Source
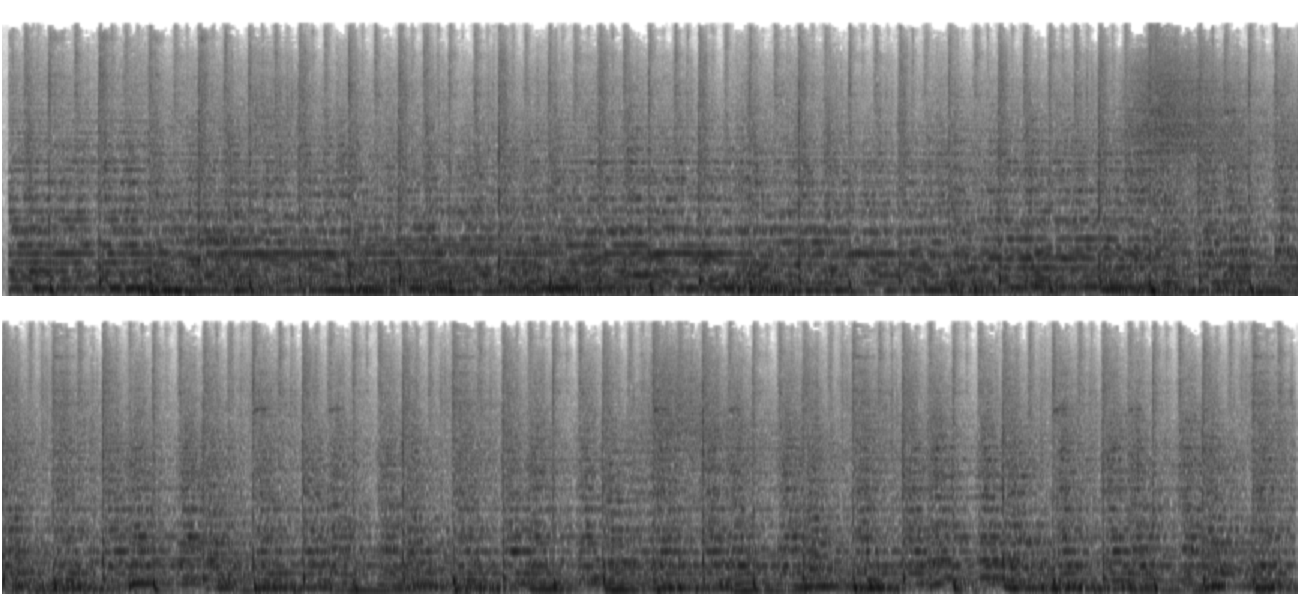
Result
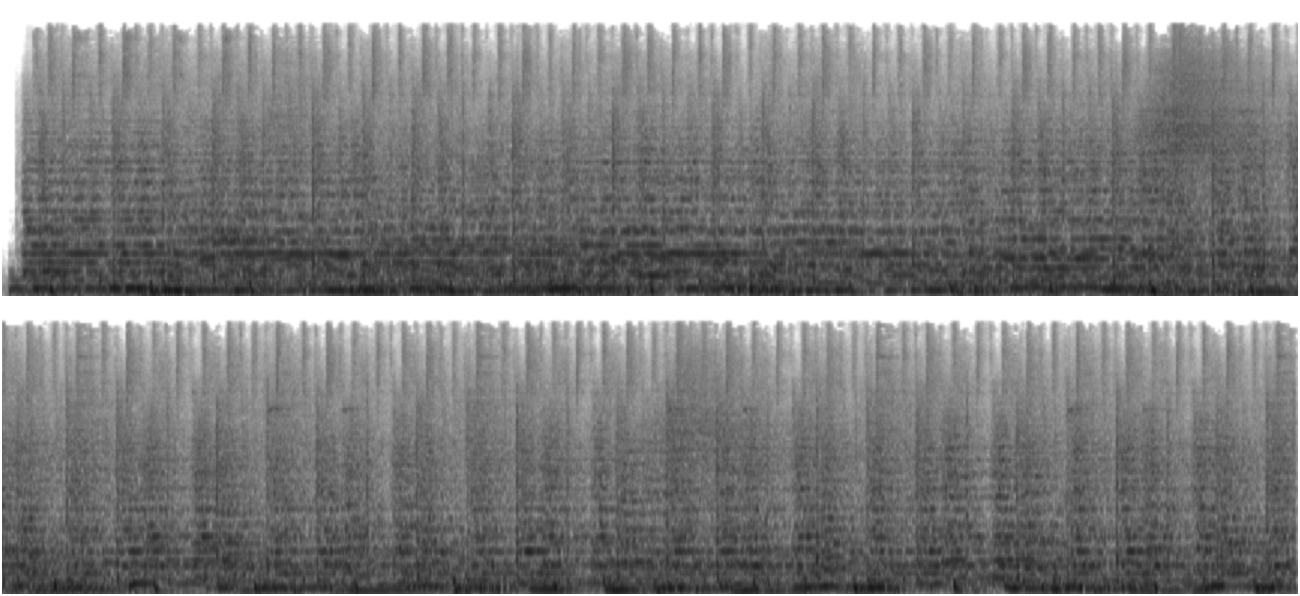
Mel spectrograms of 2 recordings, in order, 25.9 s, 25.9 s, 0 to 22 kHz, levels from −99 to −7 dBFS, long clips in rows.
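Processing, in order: three bands offset in time lows, mids, highs 140/240 ms, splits 210/5900 Hz

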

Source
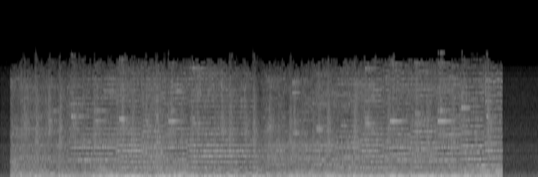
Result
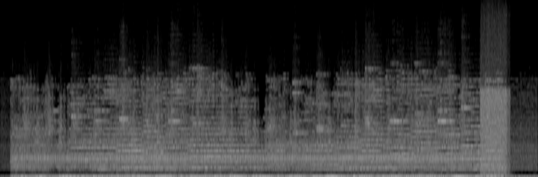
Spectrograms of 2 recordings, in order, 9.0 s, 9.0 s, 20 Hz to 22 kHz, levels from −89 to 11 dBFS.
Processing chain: rattle on loud lows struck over -36 dBFS, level -18 dBFS; Chebyshev band-stop 290–1200 Hz, order 3; hum notches 60/120/180 Hz; spectral gate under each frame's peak -25 dB strong; reverse; upward compressor, threshold -32 dBFS; reverse; painted sound noise, 8.00–8.45 s, 700–11000 Hz -27 dBFS; Chebyshev shaper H 2 -20 dB, 4 -21 dB, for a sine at -10.5 dBFS; early reflections 14 ms -5.5 dB, 60 ms -8.5 dB; on a send at -12 dB: reverberation RT60 0.30 s, pre-delay 3 ms; on the sum: trim -6.5 dB

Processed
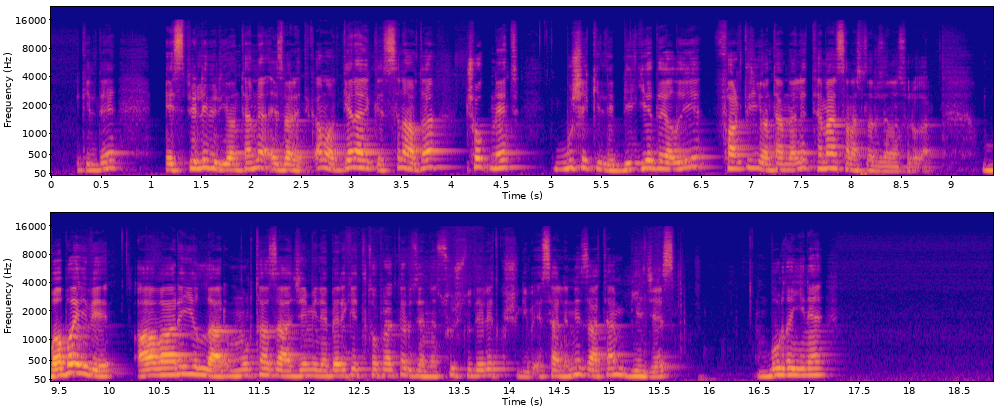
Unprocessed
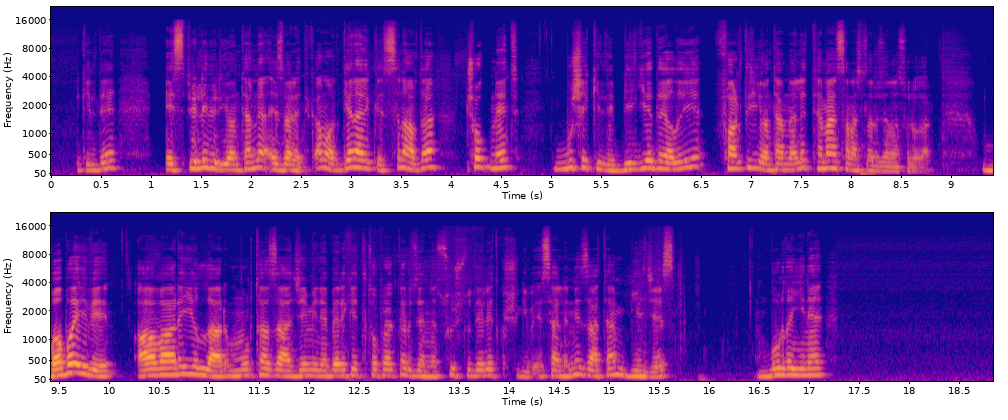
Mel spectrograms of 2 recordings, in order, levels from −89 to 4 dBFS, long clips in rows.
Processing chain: de-hum 48.56 Hz, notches 29; trim +2 dB

